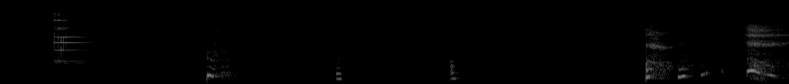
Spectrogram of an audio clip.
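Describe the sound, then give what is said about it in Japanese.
A glass clink during a toast: one bright, ringing chime that decays smoothly. Sparse soft clicks follow, then louder scuffling bursts near the end. “はい、あなたのグラス。じゃあ、乾杯。”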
